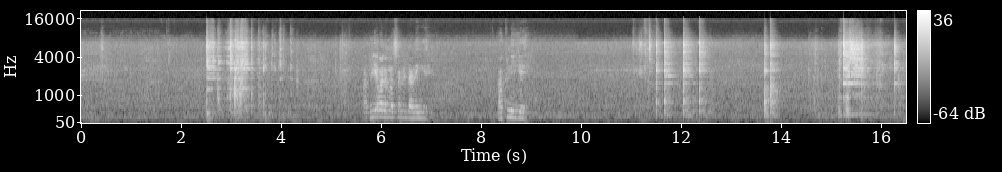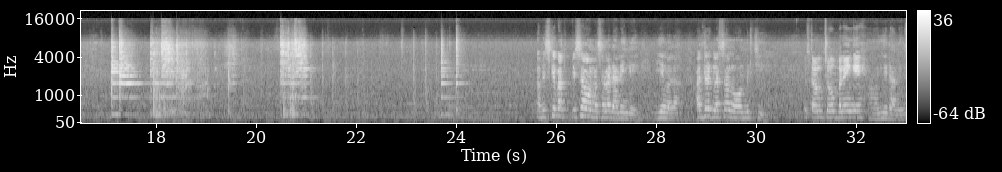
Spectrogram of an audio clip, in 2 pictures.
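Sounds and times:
metal spoon clinking on pot: 0:02.5 - 0:03.6, 0:17.1 - 0:18.6, 0:23.7 - 0:24.3.

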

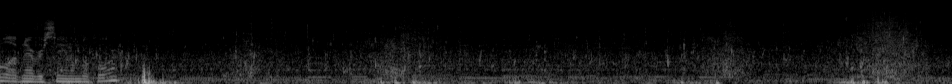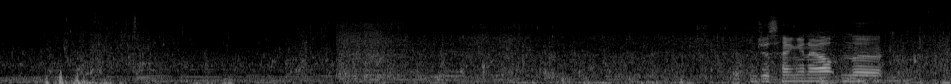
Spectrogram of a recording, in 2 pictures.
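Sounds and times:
water splashing against hull: 0:00.0 - 0:19.0
wind on microphone: 0:01.2 - 0:01.9, 0:03.7 - 0:05.8, 0:08.4 - 0:09.1, 0:09.8 - 0:10.8.

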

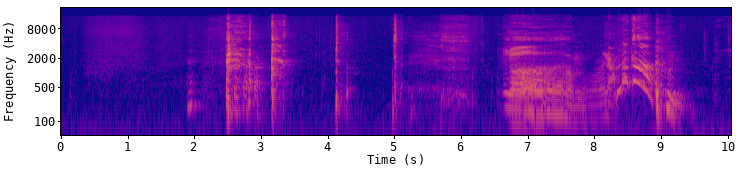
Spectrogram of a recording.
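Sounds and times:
person coughing: 0:02.4 - 0:05.3, 0:08.9 - 0:09.5.

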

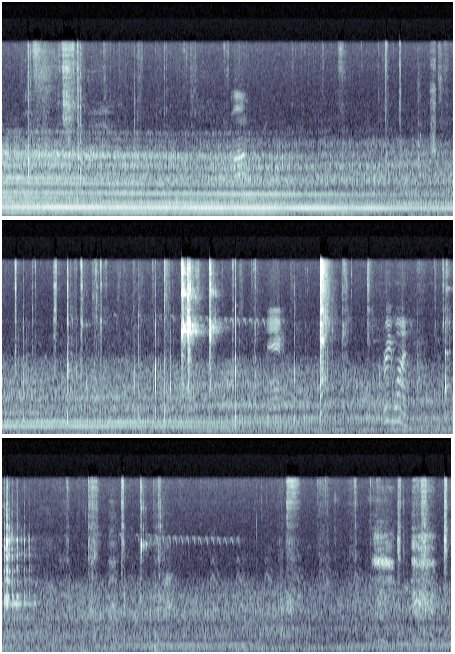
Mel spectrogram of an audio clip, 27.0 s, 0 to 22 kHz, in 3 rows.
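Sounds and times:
low hum: 0:00.0 - 0:27.0
tennis racket hitting ball: 0:00.5 - 0:01.8, 0:09.2 - 0:13.9, 0:14.8 - 0:16.0.

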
